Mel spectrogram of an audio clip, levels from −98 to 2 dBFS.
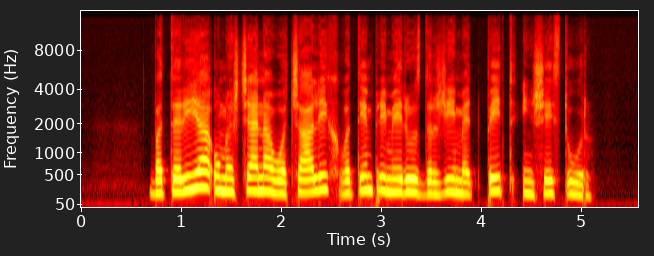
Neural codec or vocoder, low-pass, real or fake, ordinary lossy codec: autoencoder, 48 kHz, 32 numbers a frame, DAC-VAE, trained on Japanese speech; 14.4 kHz; fake; none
